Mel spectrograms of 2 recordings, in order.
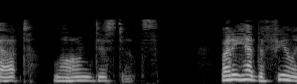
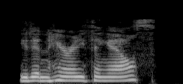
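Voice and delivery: ordinary delivery

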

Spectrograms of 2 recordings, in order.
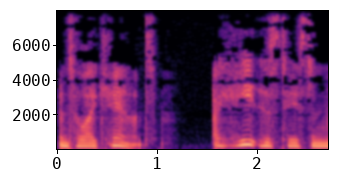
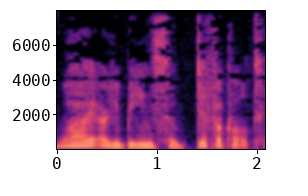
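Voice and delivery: speaking through gritted, clenched teeth; 3 semitones lower than usual. A man questions the narrator after she refuses him: through gritted teeth. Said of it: "He says through gritted teeth".

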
